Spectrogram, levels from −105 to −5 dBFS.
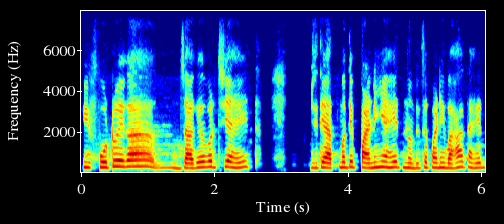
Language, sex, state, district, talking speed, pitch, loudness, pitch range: Marathi, male, Maharashtra, Chandrapur, 140 wpm, 260 Hz, -15 LUFS, 240-280 Hz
